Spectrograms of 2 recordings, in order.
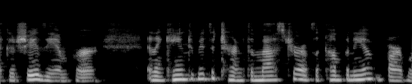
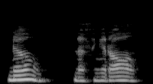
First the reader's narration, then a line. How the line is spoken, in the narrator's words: The young man replied calmly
